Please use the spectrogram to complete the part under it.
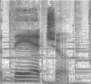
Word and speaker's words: hecho: So de hecho. And hecho is spelled with an H, so it's spelled the letter H, even though it's silent. So de and then hecho, H-E-C-H-O.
